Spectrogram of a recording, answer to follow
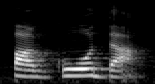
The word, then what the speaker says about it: погода: Погода, погода, погода. Do you hear which vowel is stressed? Yes, correct. Погода.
